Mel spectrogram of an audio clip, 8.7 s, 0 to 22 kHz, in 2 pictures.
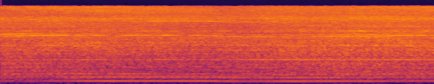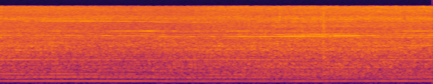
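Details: Rainbow E2 single-speed canister vacuum (believed early 2000s) with power brush: steady loud motor whine with constant low brushroll hum, no rattle or pitch change; normal running.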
